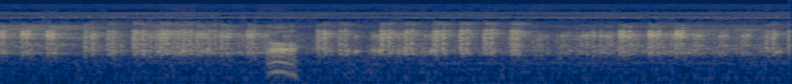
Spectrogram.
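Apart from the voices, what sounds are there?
green tree frog calling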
